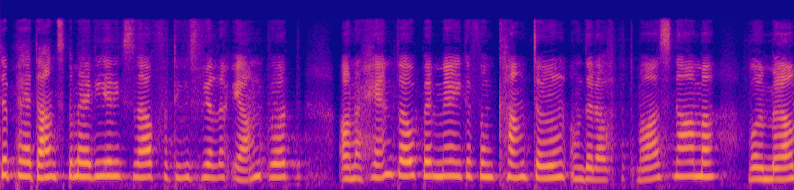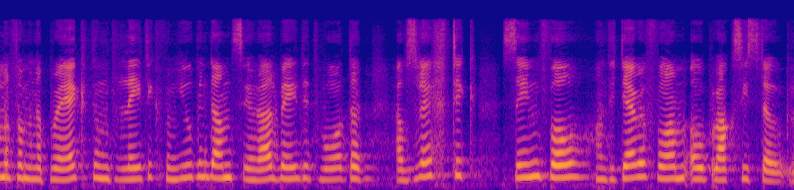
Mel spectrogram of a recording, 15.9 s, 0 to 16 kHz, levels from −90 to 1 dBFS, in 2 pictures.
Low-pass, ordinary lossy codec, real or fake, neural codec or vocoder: 10.8 kHz; none; fake; codec, 16 kHz in and 24 kHz out, 0.4 kbps, LongCat-Audio-Codec, two codebook decoder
